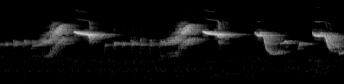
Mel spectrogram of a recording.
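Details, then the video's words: Wambi mini delivering varied ledekan (teasing) song, kept as a master bird for training others of its kind: sweeping whistled phrases that rise and then drop sharply, repeated about every one and a half seconds. "Ledekan Wambi mini Full Gacor Banyak Vareasi"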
